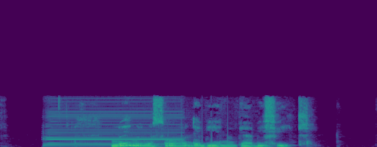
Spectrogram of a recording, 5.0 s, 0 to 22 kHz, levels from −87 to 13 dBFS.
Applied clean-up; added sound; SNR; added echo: none; Harmonica; 9 dB; none.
